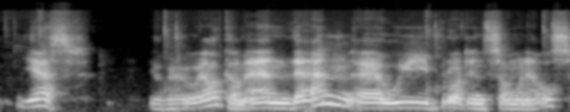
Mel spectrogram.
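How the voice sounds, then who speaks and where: A man with a Dutch accent at a moderate pace. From Netherlands. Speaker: comics podcast host. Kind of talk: casual chat. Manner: halting, many fillers.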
